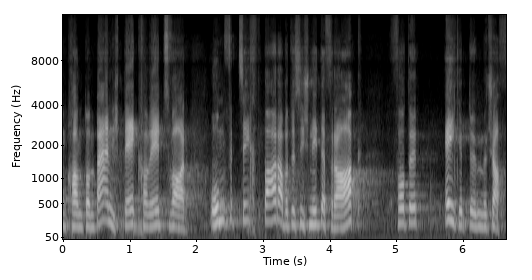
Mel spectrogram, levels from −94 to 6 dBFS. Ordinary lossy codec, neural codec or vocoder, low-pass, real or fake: Opus, 32 kbps; autoencoder, 48 kHz, 128 numbers a frame, DAC-VAE, trained on Japanese speech; 14.4 kHz; fake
